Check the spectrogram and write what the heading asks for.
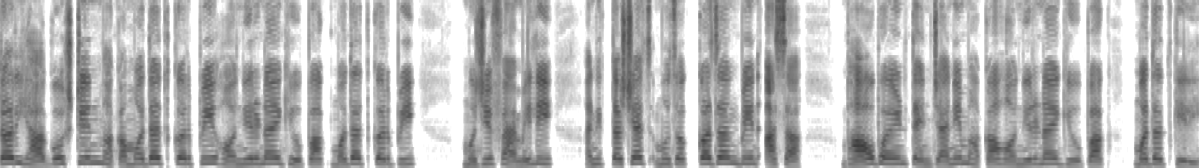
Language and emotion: Goan Konkani, neutral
